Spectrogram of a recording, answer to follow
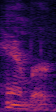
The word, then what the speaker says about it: timbre: sounds and this is tambour spelled TI m BR e it looks like timbre but it's pronounced Tambor so Tambor basically describes the quality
